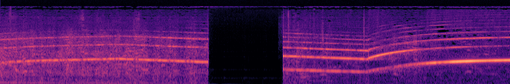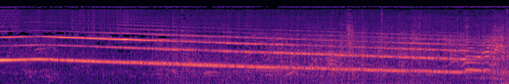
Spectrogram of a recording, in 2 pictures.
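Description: Emergency vehicle siren wailing in slow rising and falling sweeps: a rise, a fall, then a quicker rise about six seconds in followed by a long slow fall. The sound cuts out completely for about a second near the four-second mark.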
